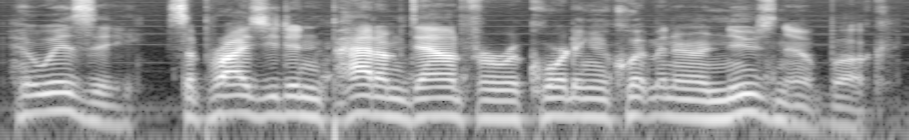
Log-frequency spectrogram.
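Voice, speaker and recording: A man playing a cynical, sarcastic detective in a radio drama, gruff and impatient. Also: mid-range voice, brisk, bright, forceful tone, no echo, close to an everyday voice. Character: cynical sarcastic adult male Chicago detective. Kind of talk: amateur radio drama acting. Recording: radio drama with music underneath.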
